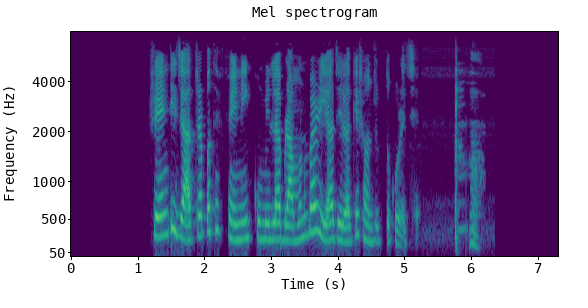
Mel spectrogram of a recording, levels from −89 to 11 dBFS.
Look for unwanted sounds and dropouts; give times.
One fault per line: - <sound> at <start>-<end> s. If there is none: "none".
- cough at 5.7-6.2 s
